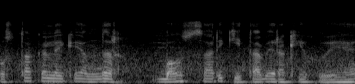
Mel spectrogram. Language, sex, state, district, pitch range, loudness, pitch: Hindi, male, Bihar, Araria, 115-135 Hz, -34 LUFS, 125 Hz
